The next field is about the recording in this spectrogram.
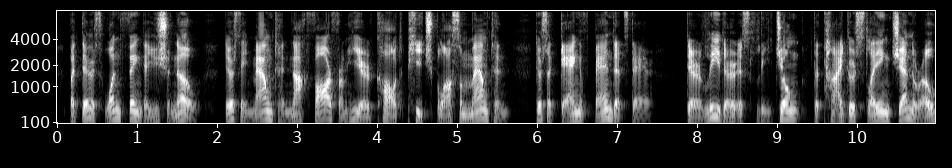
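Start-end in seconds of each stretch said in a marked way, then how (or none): none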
